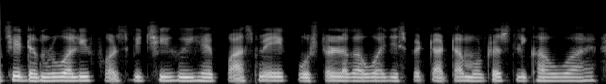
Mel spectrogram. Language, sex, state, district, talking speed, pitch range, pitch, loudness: Hindi, female, Uttar Pradesh, Lalitpur, 200 wpm, 170-175 Hz, 170 Hz, -18 LUFS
